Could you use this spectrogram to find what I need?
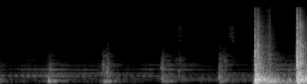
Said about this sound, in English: I just accidentally knocked something over. It's fine. It better be. Did you break anything? Mom, it was just a picture frame. Little broken glass.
